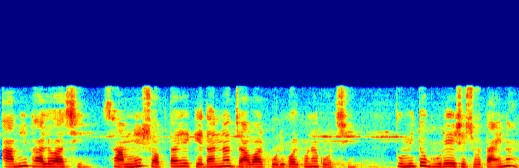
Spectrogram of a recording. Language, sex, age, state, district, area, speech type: Bengali, female, 18-30, West Bengal, Uttar Dinajpur, rural, read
